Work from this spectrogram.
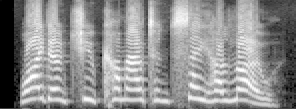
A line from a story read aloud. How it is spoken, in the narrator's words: shouted Sarah bravely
